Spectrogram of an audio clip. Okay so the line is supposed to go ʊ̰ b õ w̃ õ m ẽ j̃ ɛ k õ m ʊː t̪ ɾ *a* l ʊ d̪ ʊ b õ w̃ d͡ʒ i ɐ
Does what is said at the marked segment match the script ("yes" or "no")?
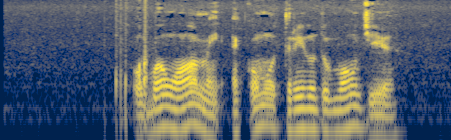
no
